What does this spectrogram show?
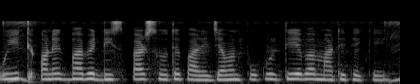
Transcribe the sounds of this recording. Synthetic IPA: uiʈɔnek̚bʱabeɖispaɾsɦot̪epaɾed͡ʑɛmonpukuɾd̪iebamaʈit̪ʰeke

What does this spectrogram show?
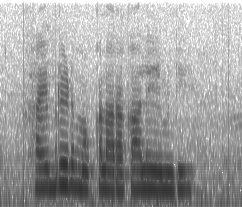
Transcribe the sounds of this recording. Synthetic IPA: hɐjbɾiɖmɔkːɐlɐɾɐkaːlue̞ːmiʈi

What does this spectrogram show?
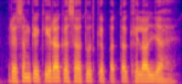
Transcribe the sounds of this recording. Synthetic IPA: ɾeːsəmkekiːɾʔakesəɦt̪ut̪kepət̪ːəkʰːɪlaːld͡ʒaːɦɛː

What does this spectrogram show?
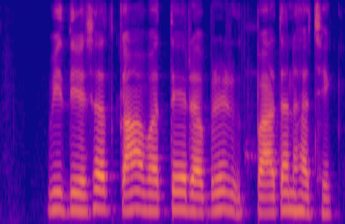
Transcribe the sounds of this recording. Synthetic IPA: ʋid̪eːʃɐt̪kãːʋɐt̪eɾɐbɾiɾʊt̪̚paːd̪ənɦɐt͡ʃʰik

